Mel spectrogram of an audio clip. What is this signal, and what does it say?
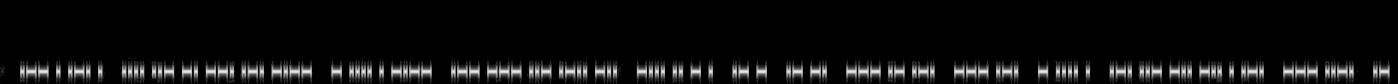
Morse code, heard as a keyed tone, about 40 wpm, 600 Hz. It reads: WERE HUNGRY THEY WOULD BITE AT AN OAR OR THE RUDDER OF A
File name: the old man and the sea 2 40wpm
